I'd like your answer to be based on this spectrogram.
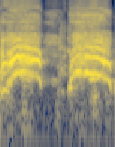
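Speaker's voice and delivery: sharp high yelps of pain; pained screams. Acted. Villain screaming high as Viper jumps down on him. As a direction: scream as the pepper spray lands.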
